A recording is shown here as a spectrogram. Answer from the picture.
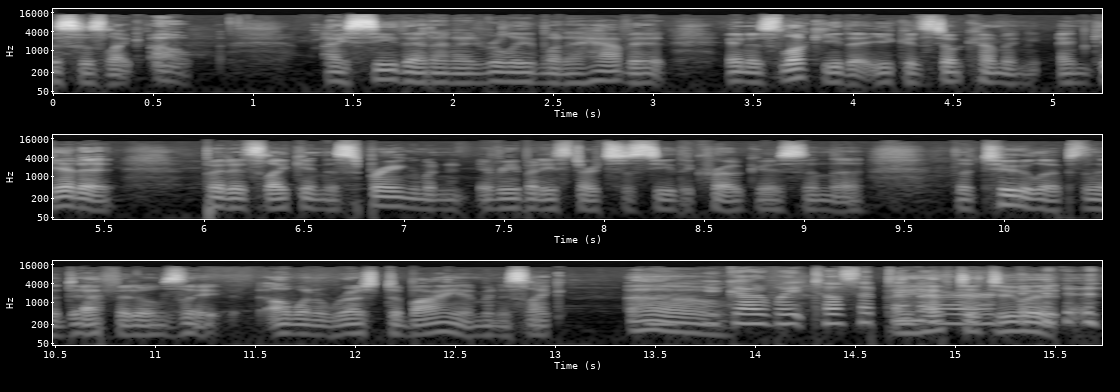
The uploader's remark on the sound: Live at Prairie Gardens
